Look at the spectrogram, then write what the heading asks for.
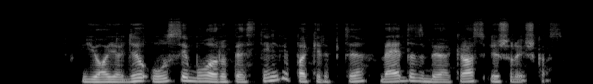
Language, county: Lithuanian, Šiauliai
